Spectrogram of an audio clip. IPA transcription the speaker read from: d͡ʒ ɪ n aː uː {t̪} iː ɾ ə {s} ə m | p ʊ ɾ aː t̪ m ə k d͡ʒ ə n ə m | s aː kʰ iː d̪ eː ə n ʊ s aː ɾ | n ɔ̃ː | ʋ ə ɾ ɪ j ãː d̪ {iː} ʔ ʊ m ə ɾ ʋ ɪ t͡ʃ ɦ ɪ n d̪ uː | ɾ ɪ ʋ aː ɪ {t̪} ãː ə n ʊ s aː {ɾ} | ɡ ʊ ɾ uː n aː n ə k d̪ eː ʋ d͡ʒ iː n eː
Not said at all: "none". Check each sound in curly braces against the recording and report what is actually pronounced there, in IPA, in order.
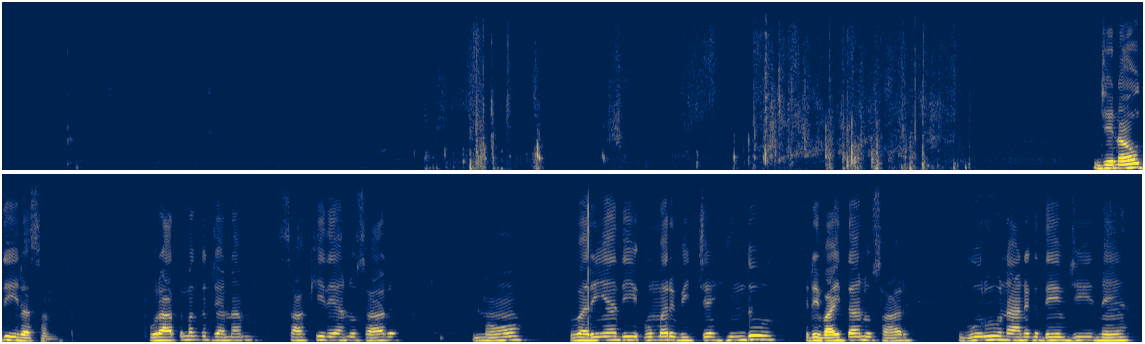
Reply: d̪, s, iː, t̪, ɾ

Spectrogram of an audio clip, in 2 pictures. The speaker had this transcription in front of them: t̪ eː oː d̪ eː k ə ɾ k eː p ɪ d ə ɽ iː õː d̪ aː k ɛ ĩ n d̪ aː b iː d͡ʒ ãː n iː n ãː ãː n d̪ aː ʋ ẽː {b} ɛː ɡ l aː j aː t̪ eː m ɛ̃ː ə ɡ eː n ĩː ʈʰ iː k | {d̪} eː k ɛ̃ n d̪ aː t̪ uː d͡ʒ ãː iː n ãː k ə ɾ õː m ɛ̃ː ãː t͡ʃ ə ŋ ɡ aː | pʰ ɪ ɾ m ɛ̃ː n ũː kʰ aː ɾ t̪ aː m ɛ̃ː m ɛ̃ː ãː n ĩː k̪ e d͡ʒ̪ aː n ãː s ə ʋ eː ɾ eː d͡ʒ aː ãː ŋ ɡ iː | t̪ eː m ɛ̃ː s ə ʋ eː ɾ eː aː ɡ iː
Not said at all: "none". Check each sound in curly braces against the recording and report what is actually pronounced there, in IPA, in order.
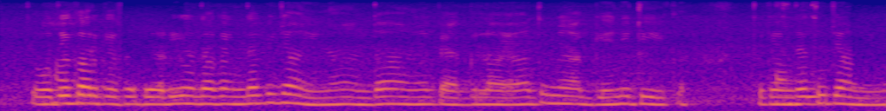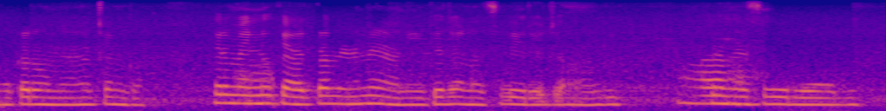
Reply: p, t̪

